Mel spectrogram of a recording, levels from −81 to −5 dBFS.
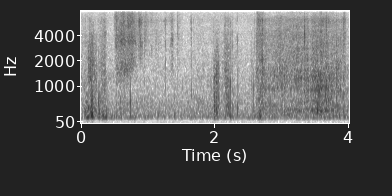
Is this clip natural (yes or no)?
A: yes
